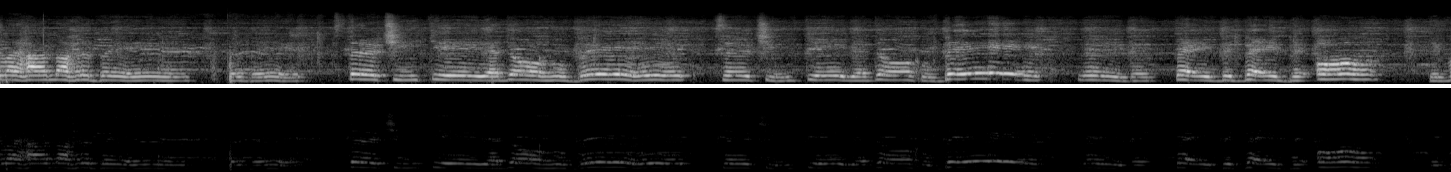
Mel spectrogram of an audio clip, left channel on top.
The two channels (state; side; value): quieter; right; 34.8 dB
